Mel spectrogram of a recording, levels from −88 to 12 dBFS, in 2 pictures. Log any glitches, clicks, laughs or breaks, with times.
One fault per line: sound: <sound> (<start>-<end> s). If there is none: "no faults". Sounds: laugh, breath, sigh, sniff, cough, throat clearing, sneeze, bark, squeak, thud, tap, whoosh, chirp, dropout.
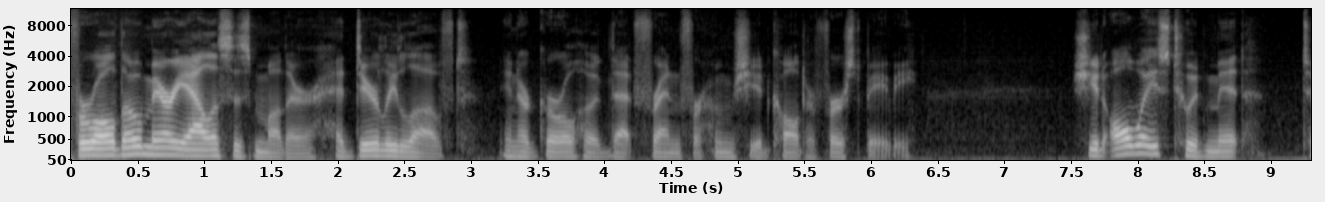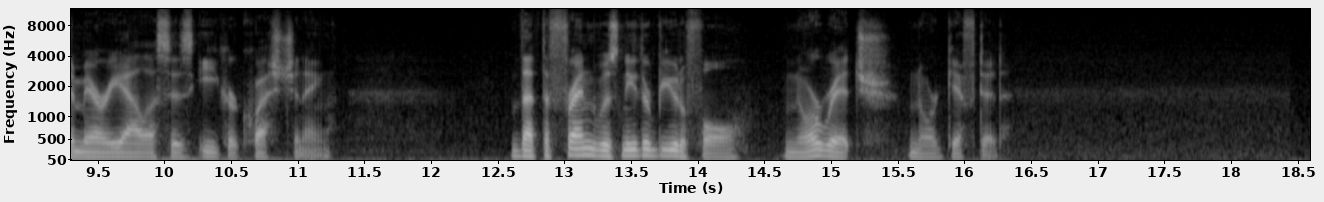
no faults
